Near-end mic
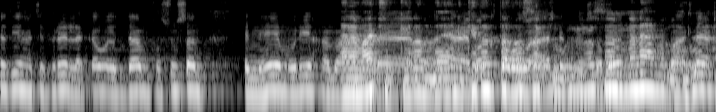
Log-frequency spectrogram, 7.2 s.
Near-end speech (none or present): present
